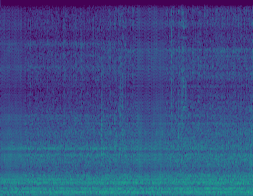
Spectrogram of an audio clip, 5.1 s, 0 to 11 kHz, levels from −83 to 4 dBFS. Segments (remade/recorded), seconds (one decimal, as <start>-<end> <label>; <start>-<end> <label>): 0.0-0.5 remade; 0.5-2.7 recorded; 2.7-3.3 remade; 3.3-5.1 recorded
